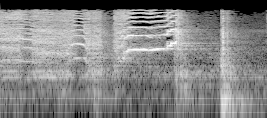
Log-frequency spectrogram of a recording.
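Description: Redwood convertible bench being pulled open into a picnic table: wood scraping as it slides, a rising squeak about a second in, then a single knock near the end.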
